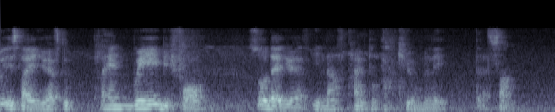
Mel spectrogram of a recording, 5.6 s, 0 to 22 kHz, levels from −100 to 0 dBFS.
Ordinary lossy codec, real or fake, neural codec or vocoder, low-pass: none; real; none; none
